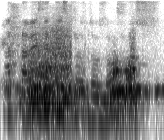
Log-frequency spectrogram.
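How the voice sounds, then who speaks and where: A man's voice: high voice, huge pitch swings, measured pace. A man teaching a live Bible study class, constantly quizzing his listeners with rhetorical questions. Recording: echoey room with faint noise.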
